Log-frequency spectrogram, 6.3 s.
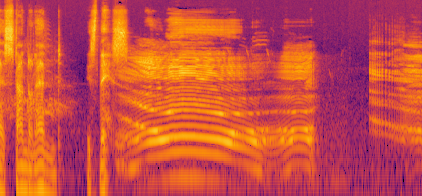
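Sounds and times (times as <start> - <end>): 
speech: 0.0 - 2.7
red deer stags bellowing during the rut: 0.0 - 6.3.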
